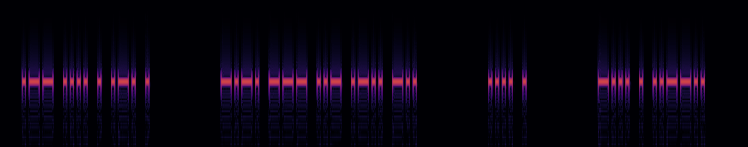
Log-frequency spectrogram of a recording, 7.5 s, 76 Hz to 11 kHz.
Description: Morse code, heard as a keyed tone, about 34 wpm, 700 Hz. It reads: WHERE COULD HE BE?
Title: 3x Word-Spacing - Sentences from Top 200 Words - 35wpm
